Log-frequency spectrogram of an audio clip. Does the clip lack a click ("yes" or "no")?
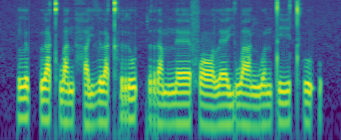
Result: yes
